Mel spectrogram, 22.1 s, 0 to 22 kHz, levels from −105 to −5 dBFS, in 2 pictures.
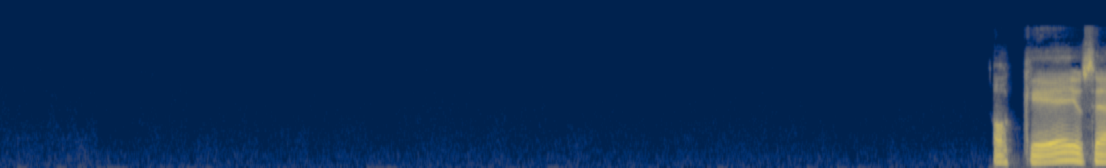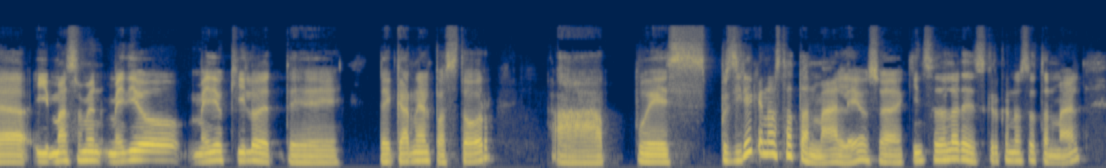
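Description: No technical faults are audible anywhere in the speech.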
